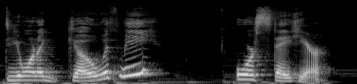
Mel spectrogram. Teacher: questions we find the same intonation as for the wh questions the intonation rises and falls it's going to rise on the first proposition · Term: either or questions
